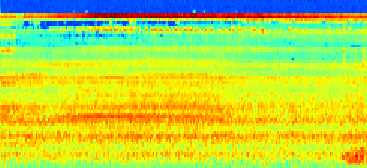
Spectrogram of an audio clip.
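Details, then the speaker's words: Desktop PC that beeped and would not boot after being bumped, now powering on with steady fan rush and no beeps after cleaning and reseating memory; boots normally. "see so far so good no beeping sound okay i got something on the screen there"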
